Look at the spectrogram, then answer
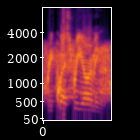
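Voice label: "request rearming", English; Messages; DCS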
